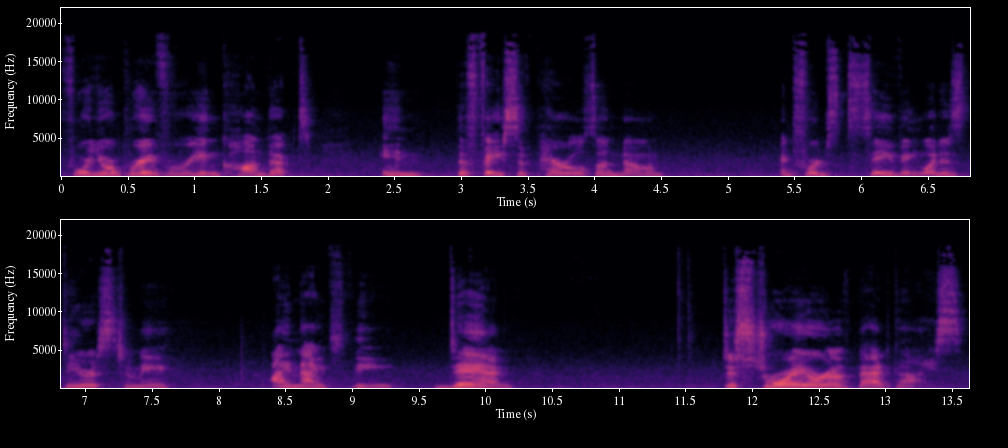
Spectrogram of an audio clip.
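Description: A woman's voice: fairly high pitch, fairly even intonation, takes it slowly, long pauses, fairly bright tone, slight background noise, poor audio. A woman doing a courtly, earnest male knight. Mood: solemn. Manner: courtly, old-fashioned speech.

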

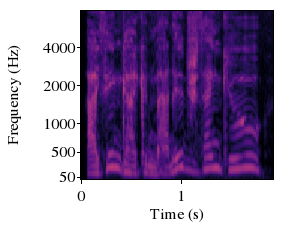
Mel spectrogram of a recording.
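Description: A meek, apologetic undead wizard with a high voice that wanders up and down, polite and hesitant, as a male narrator puts him on. The sound is dry and close. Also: very animated, normal speed, husky, no echo, exaggerated voice. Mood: fretful.

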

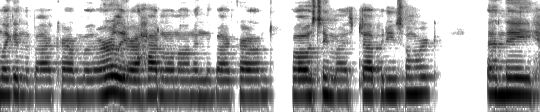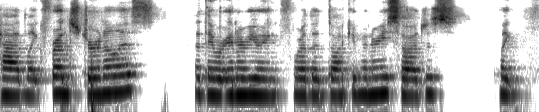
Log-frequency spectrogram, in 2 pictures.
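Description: A woman's voice: medium pitch, mellow, roomy sound. A young woman whose first language is Spanish, chatting casually and laughing often, with lots of "like" fillers. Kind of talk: casual chat.

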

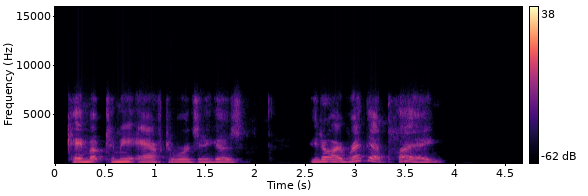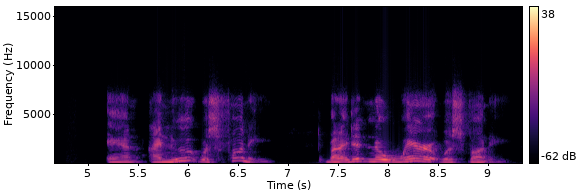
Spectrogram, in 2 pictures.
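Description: An American man chatting casually as an interview guest, telling anecdotes in a halting way and often repeating words. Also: a little high, fairly bright tone. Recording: dull, lo-fi call-like audio.

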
